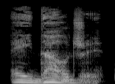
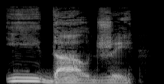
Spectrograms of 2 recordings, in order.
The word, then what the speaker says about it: Эйдалджи: «Касательно моей фамилии, она произносится Эйдалджи. Эйдалджи». – Мистер Мик произносит ее более или менее верно, но мне следует пораньше упомянуть про это вам, мистер Вачел. Полицейские, мне кажется, все время нарочито игнорировали мои поправки. Могу ли я попросить, чтобы мистер Вачел в самом начале разбирательства указал, как произносится моя фамилия? Сообщил бы суду, что она не Идалджи, а Эйдалджи.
